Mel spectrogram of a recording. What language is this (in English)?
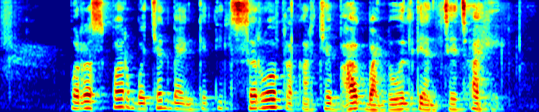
Marathi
